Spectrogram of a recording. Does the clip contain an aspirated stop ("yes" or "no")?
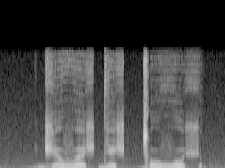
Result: no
